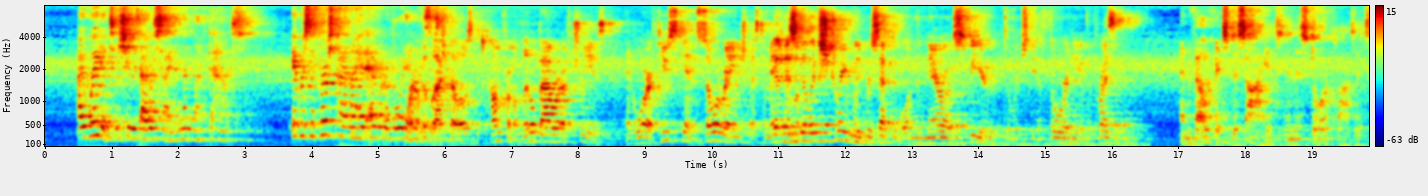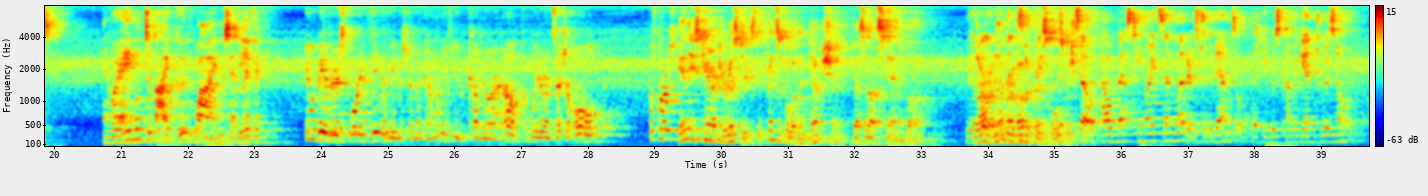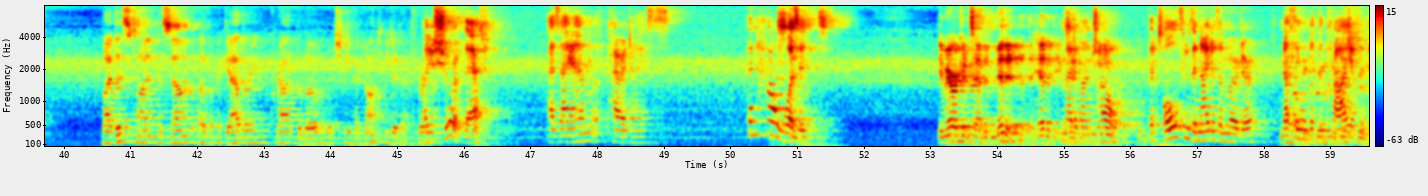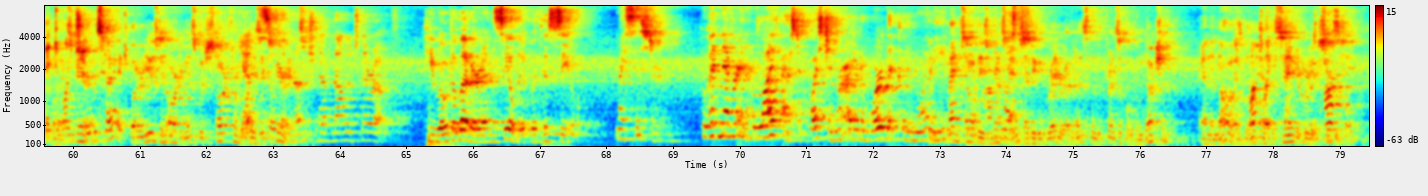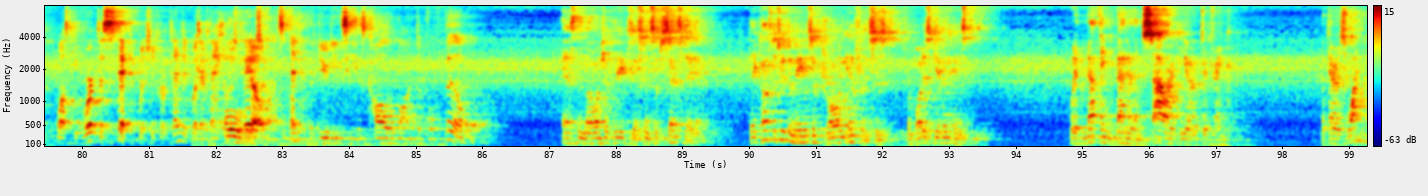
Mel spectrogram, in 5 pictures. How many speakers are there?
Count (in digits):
9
